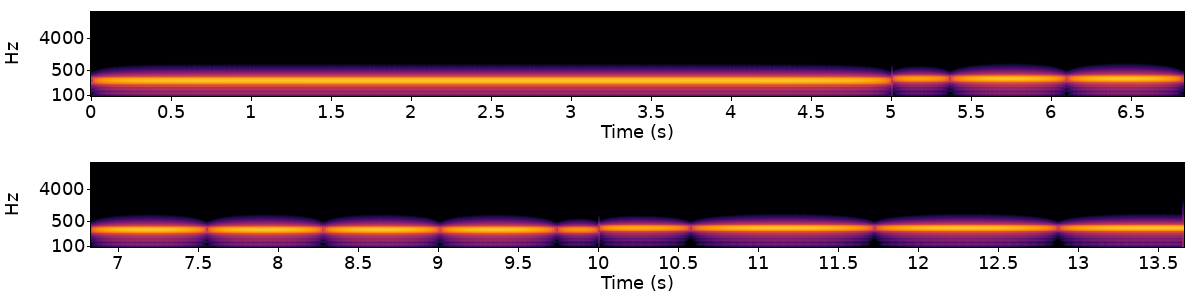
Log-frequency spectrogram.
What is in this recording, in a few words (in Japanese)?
純正律とのビート音階, 基のみ; 付録D：音階・音律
